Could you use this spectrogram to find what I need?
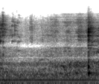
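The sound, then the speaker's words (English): A soft, steady splash of liquid being poured into a glass, ending in a brief bright clink near the end, close by and fairly quiet, with faint background voices. “Just pour that in my lap. Just what you drinking on? Pour in your Modelo.”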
